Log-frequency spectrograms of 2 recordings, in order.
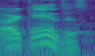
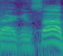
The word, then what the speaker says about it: Arkansas: That's why it's not spelled, or it sounded like Kansas, and that's why it's not Arkansas. It's Arkansas, because it originally wasn't spelled that way.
